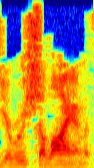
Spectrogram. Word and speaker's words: Yerushalayim: In fact, when I took Hebrew in seminary, the modern names of Israelite locations like Jerusalem in Hebrew is Yerushalayim.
